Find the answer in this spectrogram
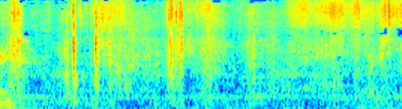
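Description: Metal pry bar working into the joint between stacked polystyrene hive boxes as they are pried apart: low scraping with two sharp cracks about a second in.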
